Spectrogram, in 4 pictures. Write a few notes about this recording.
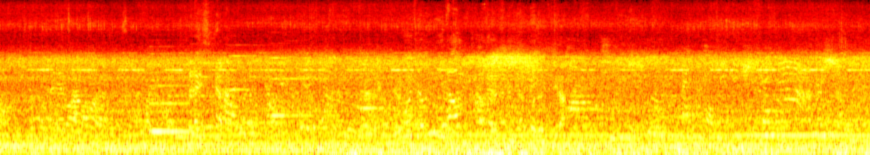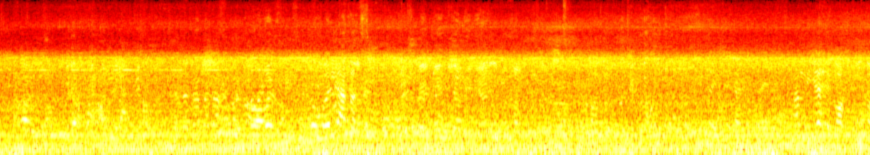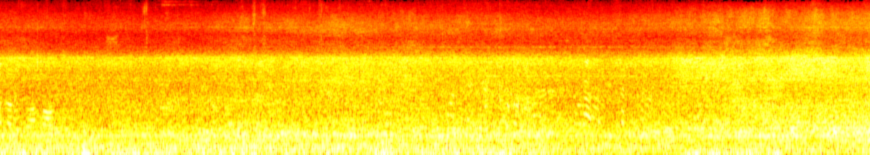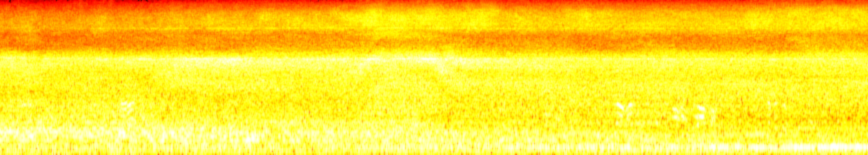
From the airport departure lounge, Towards the airport and into the cabin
